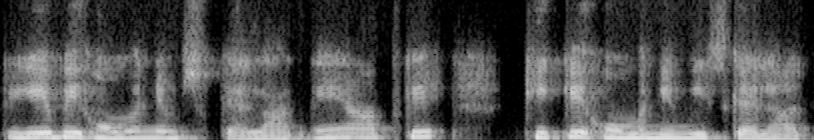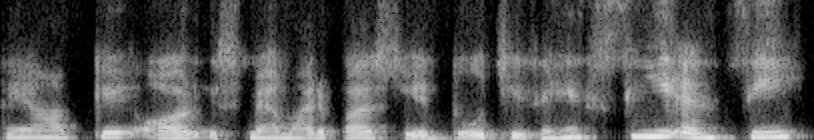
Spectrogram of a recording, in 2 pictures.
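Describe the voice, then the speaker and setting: A woman university lecturer with a Pakistani accent, explaining terms patiently and reading English definitions slowly, in a muffled lo-fi recording. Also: medium pitch, fairly even intonation, mellow, husky. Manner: patient, repeats checks like "theek hai ji" after each point. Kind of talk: classroom lecture mixing Urdu and English.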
